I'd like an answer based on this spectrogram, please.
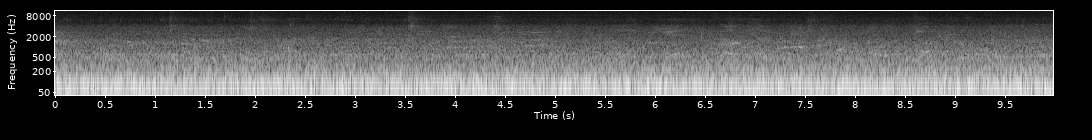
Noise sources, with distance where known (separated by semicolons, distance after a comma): person or small group talking, far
